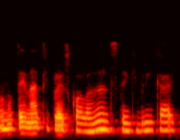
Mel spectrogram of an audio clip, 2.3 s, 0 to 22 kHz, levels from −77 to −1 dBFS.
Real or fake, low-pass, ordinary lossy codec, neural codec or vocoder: real; 7.2 kHz; none; none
